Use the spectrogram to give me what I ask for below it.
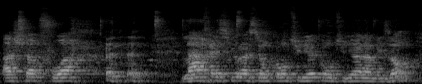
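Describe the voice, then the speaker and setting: A man's voice: on the high side, little pitch movement, normal speed, fairly bright tone, a little hiss or hum. A man leading a fitness class, calling out short encouraging exercise cues and chuckling often. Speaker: fitness instructor. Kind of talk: workout class instruction. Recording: very echoey room, voice from a distance, faint music.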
